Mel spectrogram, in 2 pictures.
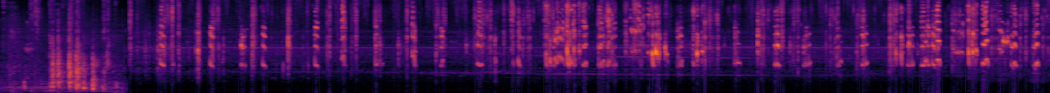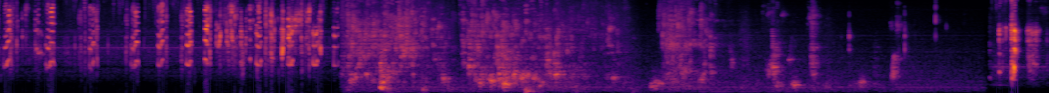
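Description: Candy wrappers crinkling and crackling in a dense, long run of small sharp clicks, then a few seconds of splashing water.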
